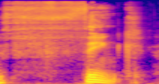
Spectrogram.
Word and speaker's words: think: Again, you do see the tongue with the TH sound.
